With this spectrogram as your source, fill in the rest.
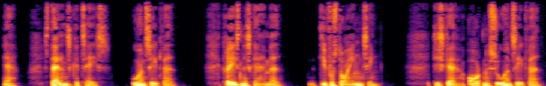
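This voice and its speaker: A man's voice: low voice, husky, no echo, clean studio sound. A man reading the part of a practical farm worker who gives firm, urgent instructions. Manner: firm, commanding.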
